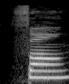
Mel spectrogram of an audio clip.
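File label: "fang", pinyin, first tone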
